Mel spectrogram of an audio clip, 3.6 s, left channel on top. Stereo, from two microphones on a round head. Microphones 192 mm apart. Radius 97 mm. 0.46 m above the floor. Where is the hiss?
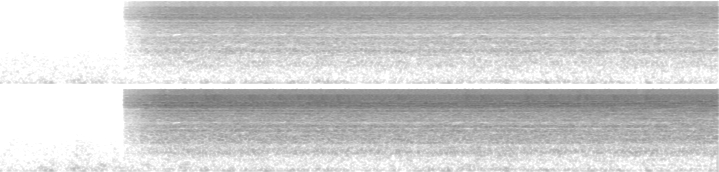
30° right (ahead or behind), 0.5 m.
